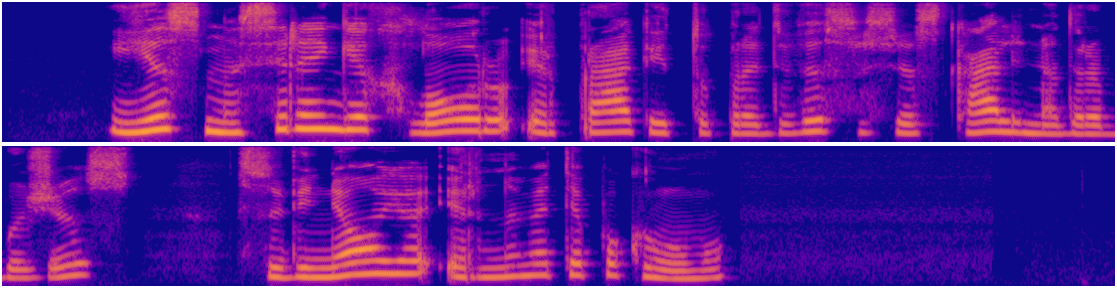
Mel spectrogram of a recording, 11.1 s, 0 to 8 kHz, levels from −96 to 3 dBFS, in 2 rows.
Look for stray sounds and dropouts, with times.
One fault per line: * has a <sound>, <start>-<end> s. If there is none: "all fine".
all fine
